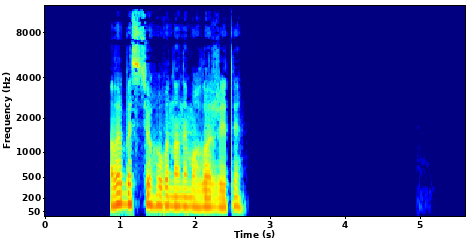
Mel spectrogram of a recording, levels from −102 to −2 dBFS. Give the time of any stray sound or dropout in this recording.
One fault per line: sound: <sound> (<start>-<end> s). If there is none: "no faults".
no faults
